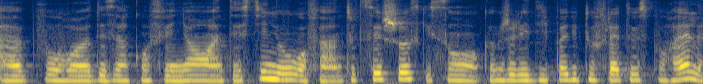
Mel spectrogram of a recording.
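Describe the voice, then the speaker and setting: On a very clean recording with a silent background, a woman speaks fairly quickly in a medium-pitched, dark, mellow voice with monotone, flat intonation. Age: 60s. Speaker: senior model, retired bank employee. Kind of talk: interview. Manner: hesitant, many filler sounds.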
